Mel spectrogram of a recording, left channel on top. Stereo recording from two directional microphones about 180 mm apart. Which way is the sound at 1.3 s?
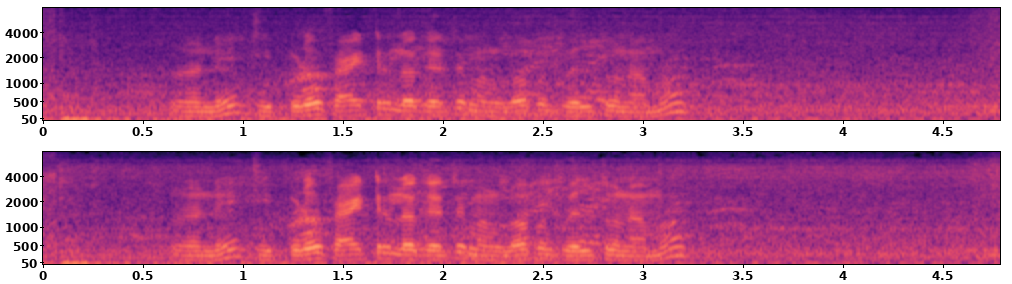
10° left (ahead or behind).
